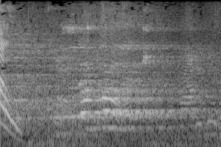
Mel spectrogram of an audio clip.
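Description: Pickup basketball game in a gym: a shouted call trails off at the start, then the ball bouncing and players moving on the court under fainter voices.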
